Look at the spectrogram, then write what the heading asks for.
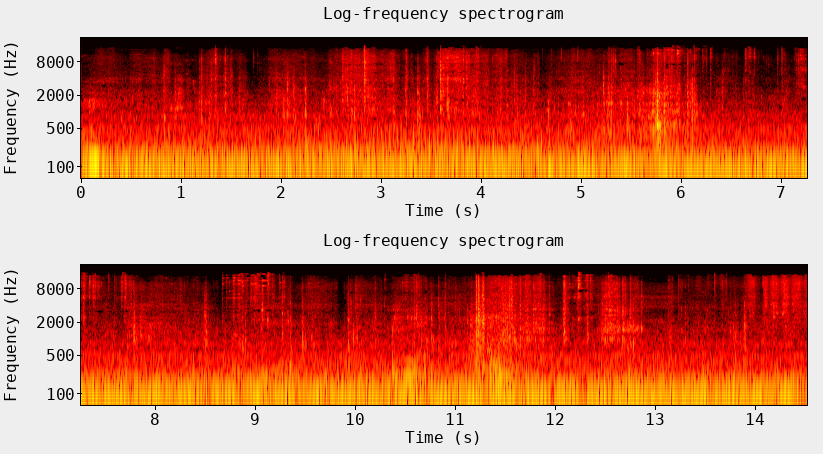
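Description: Close-up eating noises: chewing, with scattered crinkles and clicks of food packaging being handled, over a steady low hum inside a car.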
